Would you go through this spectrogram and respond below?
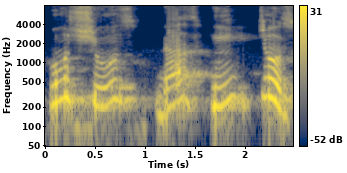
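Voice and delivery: very slow, clear words; teacher reading together with students, slowly; slow drill. Shown as a demonstration. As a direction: say it along with the class slowly. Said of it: "आप मेरे साथ एक बार practice करेंगे".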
